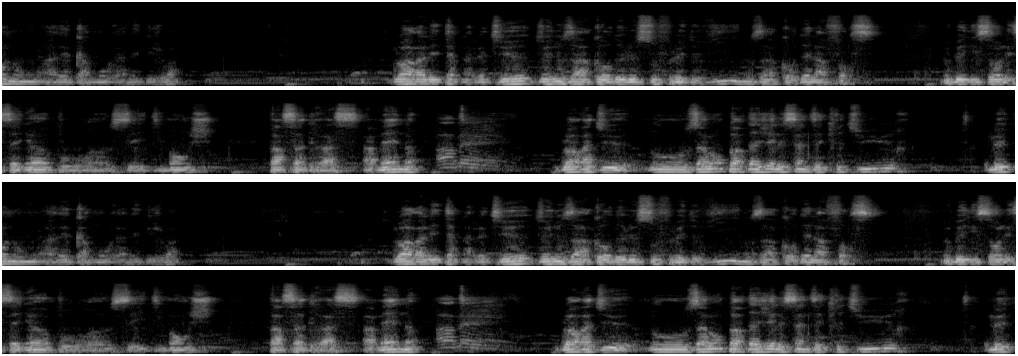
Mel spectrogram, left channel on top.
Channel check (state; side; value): normal; both; correlation 0.79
